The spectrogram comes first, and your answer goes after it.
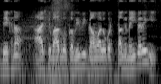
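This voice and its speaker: Man doing a young male adventurer, cartoon, curious, excitable, raised pitch, music behind. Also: normal speed, lightly acted. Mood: defiant. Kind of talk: cartoon story acting.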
